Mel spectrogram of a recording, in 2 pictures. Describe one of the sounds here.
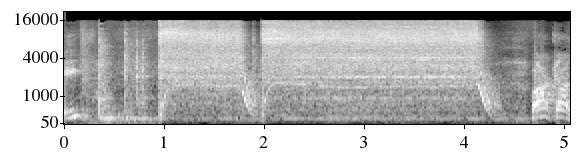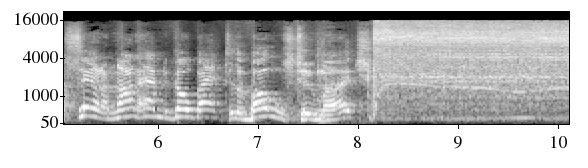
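A small air-powered grinder whirs with a loud, steady hiss.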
